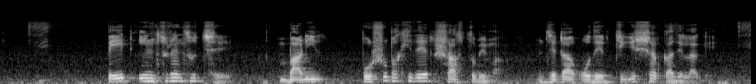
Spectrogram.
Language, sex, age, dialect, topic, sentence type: Bengali, male, 31-35, Northern/Varendri, banking, statement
